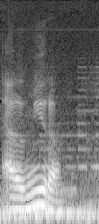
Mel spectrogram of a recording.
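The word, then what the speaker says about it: almirah: में बोला जाता है अलमीरा। अलमीरा, और एच यहाँ पर साइलेंट होता है, दिस इज कॉल्ड एज अलमीरा।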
